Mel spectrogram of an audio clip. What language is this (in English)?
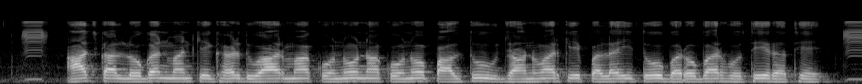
Chhattisgarhi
